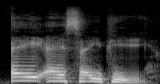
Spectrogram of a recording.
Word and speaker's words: ASAP: Alors ça en Europe, au Royaume-Uni, in the UK, ça se prononce comme un sigle. ASAP. Can you call me ASAP, please? Can you ring me ASAP ? qu'en Amérique, in the US, on le prononce comme un mot, comme un acronyme.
